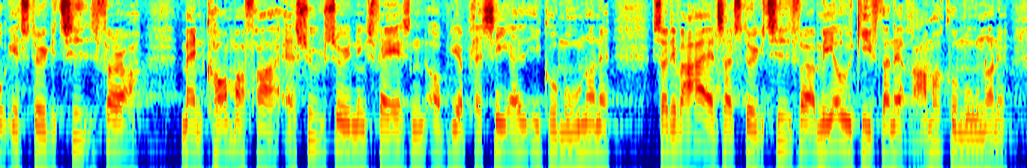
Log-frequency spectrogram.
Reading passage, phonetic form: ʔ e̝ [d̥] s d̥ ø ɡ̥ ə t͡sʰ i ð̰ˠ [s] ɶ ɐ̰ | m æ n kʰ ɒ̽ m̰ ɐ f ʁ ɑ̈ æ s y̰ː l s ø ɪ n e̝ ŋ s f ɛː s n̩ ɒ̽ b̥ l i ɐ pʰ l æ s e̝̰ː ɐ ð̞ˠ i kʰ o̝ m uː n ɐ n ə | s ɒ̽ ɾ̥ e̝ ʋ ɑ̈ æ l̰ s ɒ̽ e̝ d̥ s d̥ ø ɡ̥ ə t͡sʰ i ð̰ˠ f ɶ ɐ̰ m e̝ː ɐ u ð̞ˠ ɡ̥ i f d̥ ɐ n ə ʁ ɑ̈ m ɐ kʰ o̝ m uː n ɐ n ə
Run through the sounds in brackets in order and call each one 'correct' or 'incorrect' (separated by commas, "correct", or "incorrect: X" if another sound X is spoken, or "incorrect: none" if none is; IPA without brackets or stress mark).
correct, incorrect: f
